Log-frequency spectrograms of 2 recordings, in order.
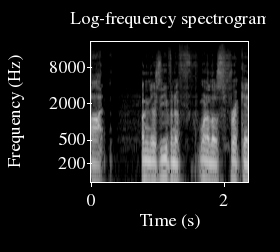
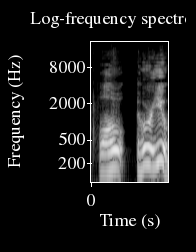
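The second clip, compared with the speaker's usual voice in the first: suddenly loud and higher, calling out; loud challenge; 7 semitones higher, 9 dB louder than usual. Acted. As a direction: shout the question at the stranger. Roadside stranger, acted challenge.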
